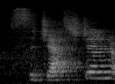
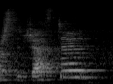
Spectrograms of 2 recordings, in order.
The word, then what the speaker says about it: suggestion: one syllable oh and suggestion or suggested I say both G's soft when people make the first G hard it it sounds gagging to me I have a point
